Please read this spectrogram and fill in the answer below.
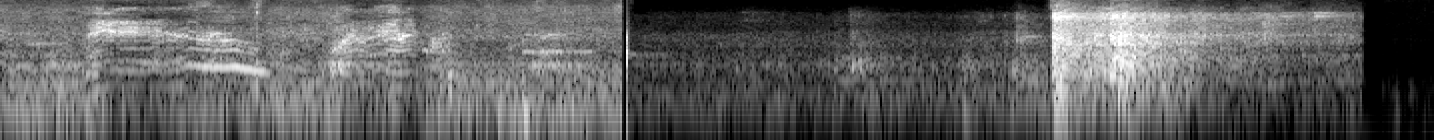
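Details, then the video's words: Cat fight between domestic cats: rough, wavering growling yowls over noisy background, a brief lull, then a sudden loud, breathy hiss. "Cat Fight"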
